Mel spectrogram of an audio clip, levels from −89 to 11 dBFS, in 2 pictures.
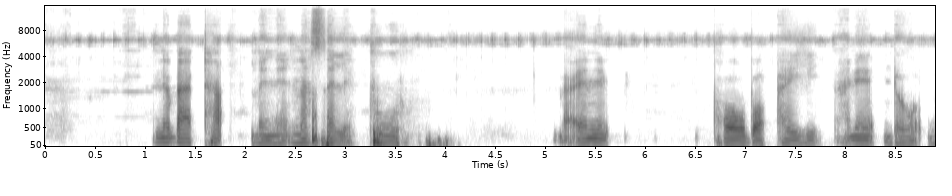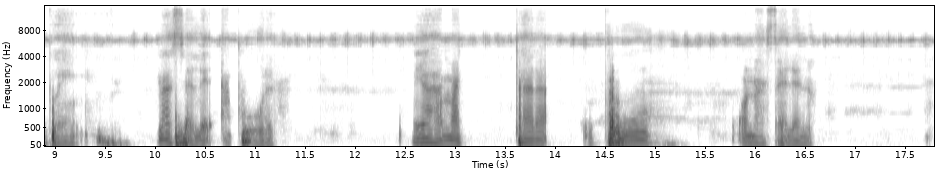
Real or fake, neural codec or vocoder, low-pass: fake; codec, 32 kHz, 1.9 kbps, SNAC; 14.4 kHz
